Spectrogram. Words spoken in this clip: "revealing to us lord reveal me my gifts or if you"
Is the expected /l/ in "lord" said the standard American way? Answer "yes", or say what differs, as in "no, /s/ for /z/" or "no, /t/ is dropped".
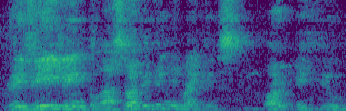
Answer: no, /n/ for /l/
